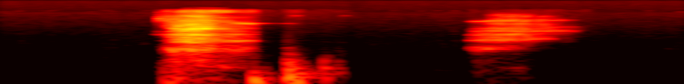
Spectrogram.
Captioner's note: laughter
